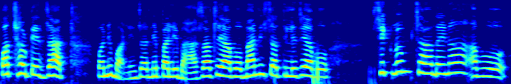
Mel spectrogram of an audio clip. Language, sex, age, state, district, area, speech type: Nepali, female, 30-45, West Bengal, Darjeeling, rural, spontaneous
